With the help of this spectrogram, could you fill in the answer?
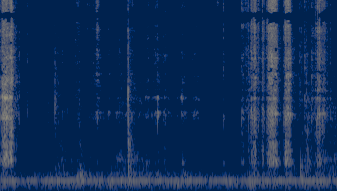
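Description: A metal knife shaves layers off the face and lower edge of a solid, blue-tinted, hand-sized block of pressed baking soda, and powder crumbles onto the table. Bright, dry scraping and crumbling bursts open the clip and return more strongly in the last second and a half, with quieter rasping and a faint low hum in between.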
